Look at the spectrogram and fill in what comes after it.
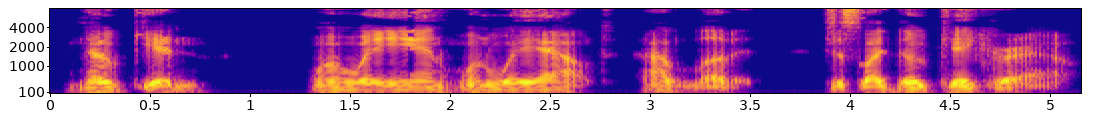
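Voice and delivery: swaggering, self-assured voice. Narrator reading Dirk's reply to Jason, in Dirk's cocky tone. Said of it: "Dirk said in a cocky tone of voice".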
